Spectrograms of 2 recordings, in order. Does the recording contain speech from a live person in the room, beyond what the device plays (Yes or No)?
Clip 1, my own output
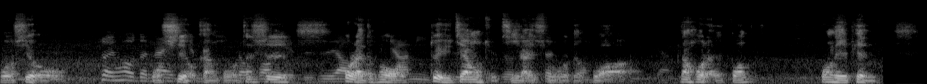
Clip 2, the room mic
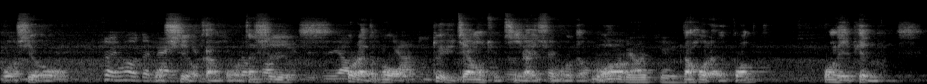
Yes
